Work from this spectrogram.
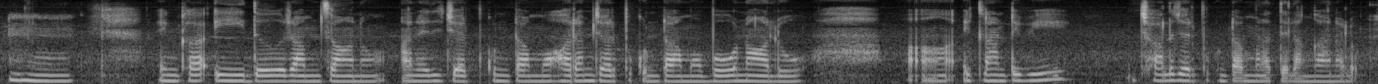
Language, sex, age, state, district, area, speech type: Telugu, female, 18-30, Telangana, Suryapet, urban, spontaneous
